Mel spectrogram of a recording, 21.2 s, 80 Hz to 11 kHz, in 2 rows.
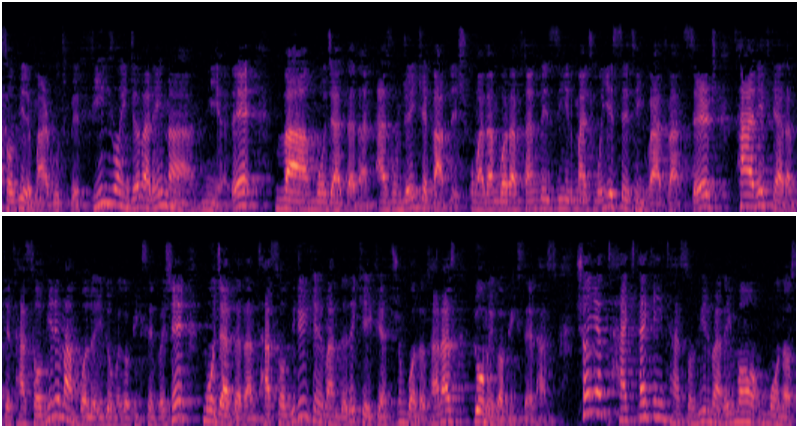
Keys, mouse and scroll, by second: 12.7-13.5 scroll down 1, 19.0 middle click, 19.9-20.6 scroll down 1.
